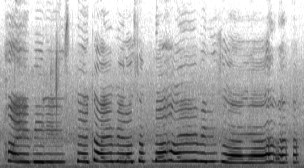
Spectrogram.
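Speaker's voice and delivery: high, loud, slow hammed-up crying; exaggerated sobbing over lost honour; mock wailing lament. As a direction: drag out each हाय like a melodrama heroine. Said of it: "आप क्यों रो रहे हो?".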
